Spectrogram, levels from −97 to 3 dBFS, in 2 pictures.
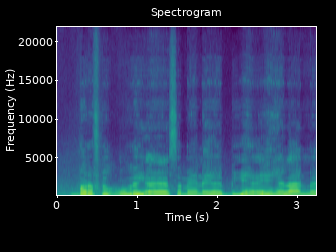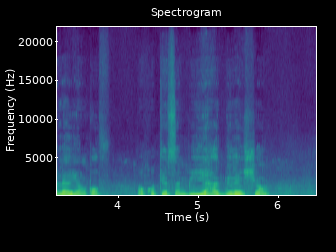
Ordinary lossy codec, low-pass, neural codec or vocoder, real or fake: none; none; codec, 44.1 kHz, 3.4 kbps, Pupu-Codec; fake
